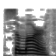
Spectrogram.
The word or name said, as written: samarth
